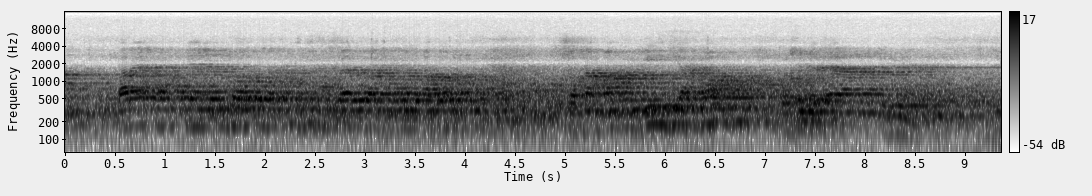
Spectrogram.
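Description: Men chant together loudly in an echoing room.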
